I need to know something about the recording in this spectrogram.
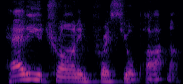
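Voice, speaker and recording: A man hosting a casual podcast interview, excitable and jokey, often laughing. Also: medium pitch, moderate pace. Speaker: podcast host.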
